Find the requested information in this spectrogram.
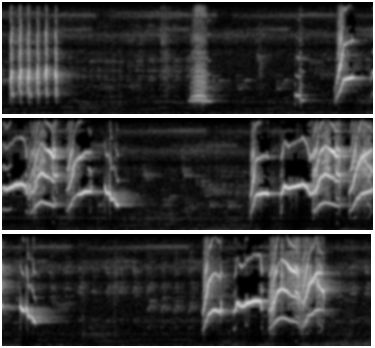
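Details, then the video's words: Oriental magpie-robin in full, lively song with sparrow-style material: a quick rattle and a couple of short chirps, then rich, warbled whistled phrases of rising and falling notes, repeated about every three seconds. "KACER GACOR ISIAN GEREJA"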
